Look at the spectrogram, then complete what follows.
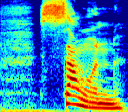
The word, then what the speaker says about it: Samhain: November the 7th it's the astrological point of Samhain. That's how you pronounce it, apparently.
